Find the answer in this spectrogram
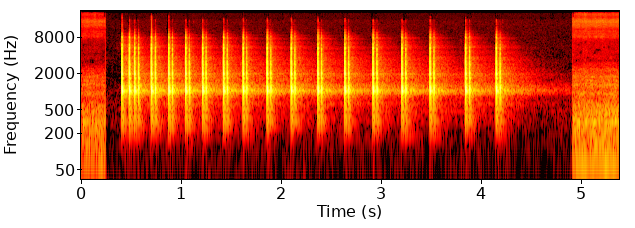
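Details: A run of about sixteen sharp, hollow wooden knocks, gradually slowing, like a wood block being struck, with faint room noise before and after.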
